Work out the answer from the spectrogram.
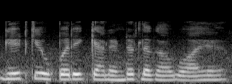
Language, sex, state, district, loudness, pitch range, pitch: Hindi, female, Arunachal Pradesh, Lower Dibang Valley, -14 LUFS, 210-240 Hz, 230 Hz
